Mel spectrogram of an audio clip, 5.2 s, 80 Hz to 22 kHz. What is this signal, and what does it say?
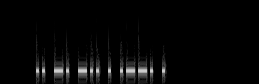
Morse code, heard as a keyed tone, about 20 wpm, 700 Hz. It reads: INDEPE
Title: Build A Word - 6 Letters At A Time - 12-Letter Words - 20wpm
